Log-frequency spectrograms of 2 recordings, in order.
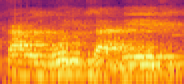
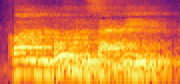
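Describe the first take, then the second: First: Slow "kalbun", front k and a vowel; kalbun with kaf. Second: Slow "Kolbun", back k and o vowel; kolbun with qaf. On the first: Teacher showing the misreading, slow front-k "kalbun". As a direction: stretch "kalbun sadid" with a light first k. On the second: Teacher showing correct reading, slow back-k "Kolbun". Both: Shown as a demonstration. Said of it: "Tapi kalau dibacanya".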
